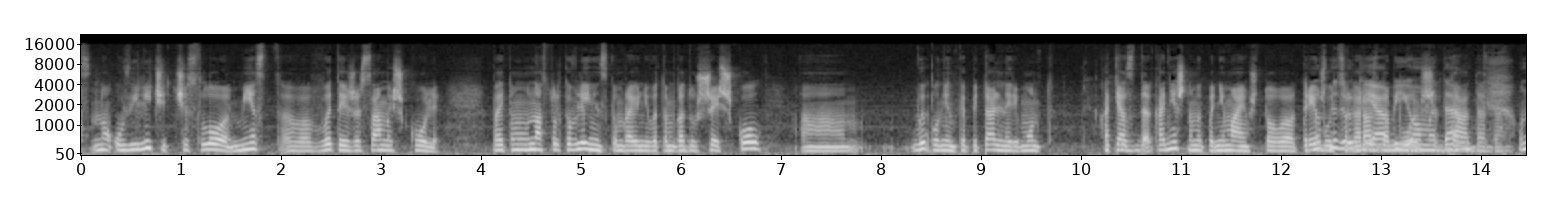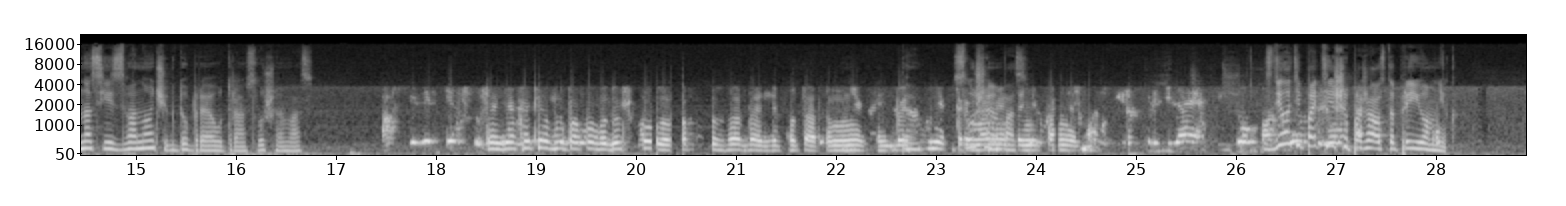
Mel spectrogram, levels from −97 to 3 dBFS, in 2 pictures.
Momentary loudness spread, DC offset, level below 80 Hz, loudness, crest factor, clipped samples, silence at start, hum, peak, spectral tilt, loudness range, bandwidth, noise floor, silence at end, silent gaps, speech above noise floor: 8 LU; under 0.1%; -40 dBFS; -16 LUFS; 12 dB; under 0.1%; 0 s; none; -2 dBFS; -6.5 dB/octave; 4 LU; 15.5 kHz; -42 dBFS; 0.7 s; none; 27 dB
